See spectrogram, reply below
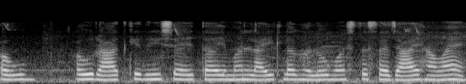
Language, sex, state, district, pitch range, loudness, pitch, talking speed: Chhattisgarhi, female, Chhattisgarh, Raigarh, 215-230 Hz, -15 LUFS, 220 Hz, 190 wpm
